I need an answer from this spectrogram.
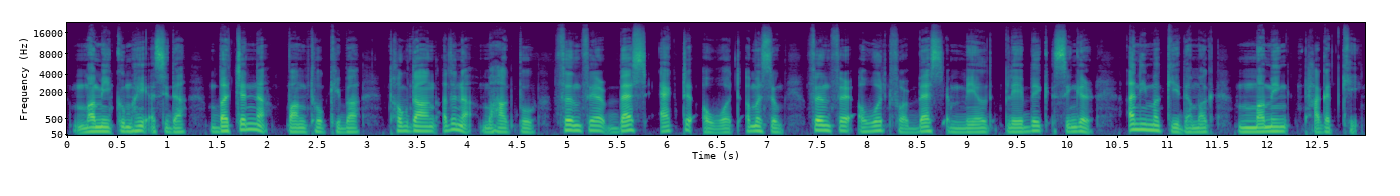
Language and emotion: Manipuri, neutral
